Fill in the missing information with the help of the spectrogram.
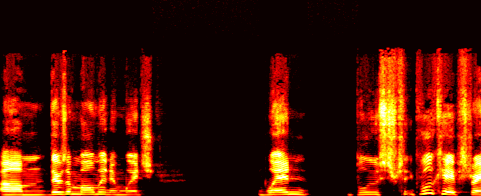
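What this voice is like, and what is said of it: Usual voice. Nothing is said of it.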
